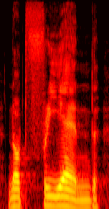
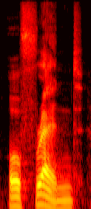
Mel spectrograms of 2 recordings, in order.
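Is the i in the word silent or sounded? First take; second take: sounded; silent. First: The i is sounded as its own vowel. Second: The i is silent. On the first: The speaker calls it wrong. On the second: The speaker calls it right. "you pronounce"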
